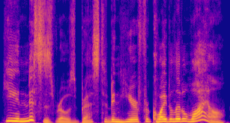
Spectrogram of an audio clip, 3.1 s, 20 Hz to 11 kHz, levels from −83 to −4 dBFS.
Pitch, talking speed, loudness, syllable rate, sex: 175 Hz, 235 wpm, -19 LUFS, 6.1 syllables/s, male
